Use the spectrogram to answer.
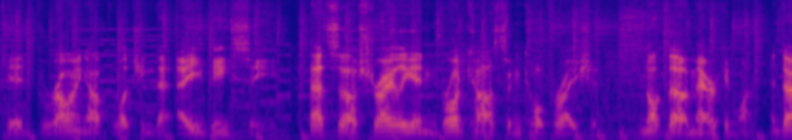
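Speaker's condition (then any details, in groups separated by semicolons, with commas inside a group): No condition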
